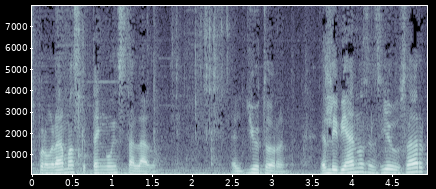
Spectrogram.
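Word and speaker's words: uTorrent (µTorrent): La primera letra es una letra griega, ¿sí? – Sí, una MIU. – Se pronuncia uTorrent.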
